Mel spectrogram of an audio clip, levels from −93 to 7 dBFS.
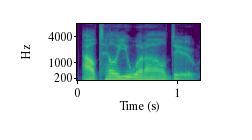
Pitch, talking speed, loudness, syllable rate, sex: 110 Hz, 290 wpm, -17 LUFS, 5.3 syllables/s, male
